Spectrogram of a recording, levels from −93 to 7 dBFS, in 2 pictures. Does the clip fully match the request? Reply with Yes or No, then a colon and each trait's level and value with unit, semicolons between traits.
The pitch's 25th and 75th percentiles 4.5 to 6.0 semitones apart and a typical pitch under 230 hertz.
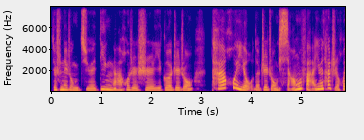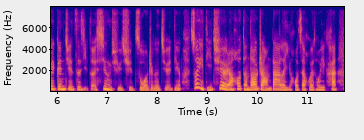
Yes: average, 5.2 semitones; high, 205 Hz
